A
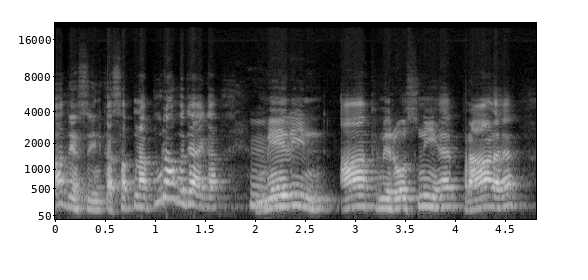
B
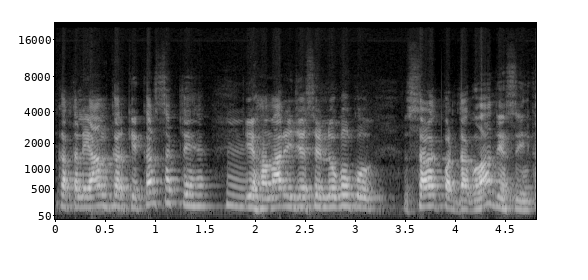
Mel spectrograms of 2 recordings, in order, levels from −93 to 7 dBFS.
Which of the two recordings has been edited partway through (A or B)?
A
